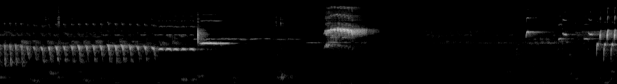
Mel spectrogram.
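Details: Male canary song for training: a rippling, slowly rising trill, a short held whistle, a single loud burst after a pause, then silence before high clipped notes return at the end.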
